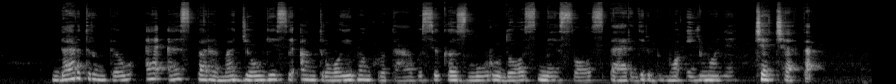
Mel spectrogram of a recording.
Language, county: Lithuanian, Klaipėda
